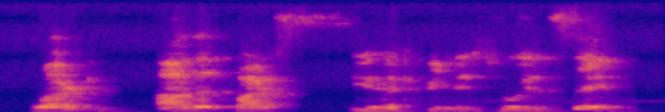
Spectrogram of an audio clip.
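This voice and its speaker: A man speaks with a Bangladeshi accent. His intonation is fairly even. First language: Bengali. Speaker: university lecturer. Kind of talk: lecture.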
